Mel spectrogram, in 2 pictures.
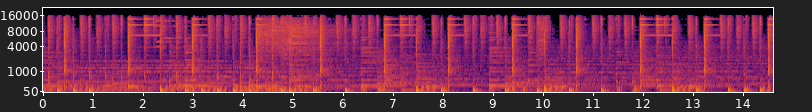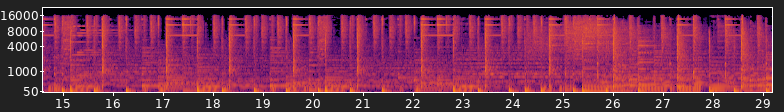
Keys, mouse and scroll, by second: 4.5 a, 5.0 a, 6.8-8.6 drag, 10.7-12.6 drag, 20.4 KP_3, 24.6-28.8 middle drag.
